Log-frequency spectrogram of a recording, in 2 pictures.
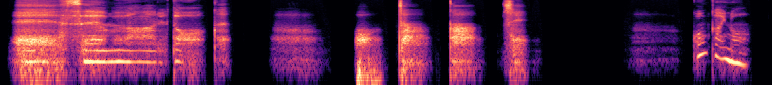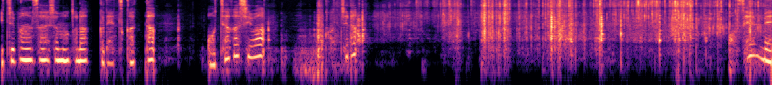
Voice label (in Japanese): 反転 ASMRトーク 麩焼きせんべい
